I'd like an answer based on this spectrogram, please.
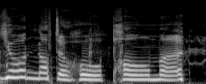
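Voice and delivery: slow, high, drawn-out put-on British accent. Quoting a girl from a movie: imitating a british accent. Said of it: "doing her British accent".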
